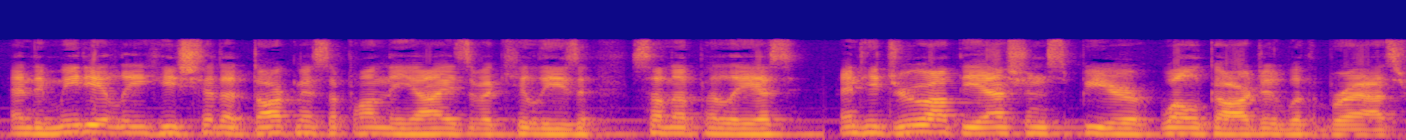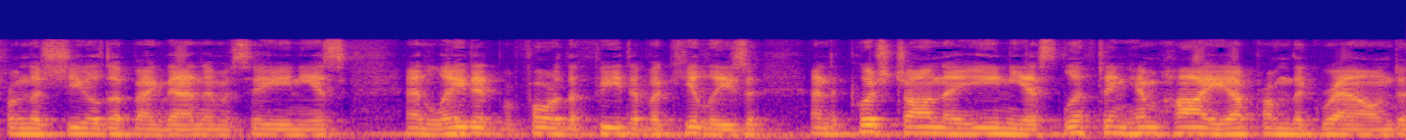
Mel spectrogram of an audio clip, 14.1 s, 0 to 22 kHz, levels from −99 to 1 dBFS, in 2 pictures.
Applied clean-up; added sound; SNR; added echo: none; none; none; none.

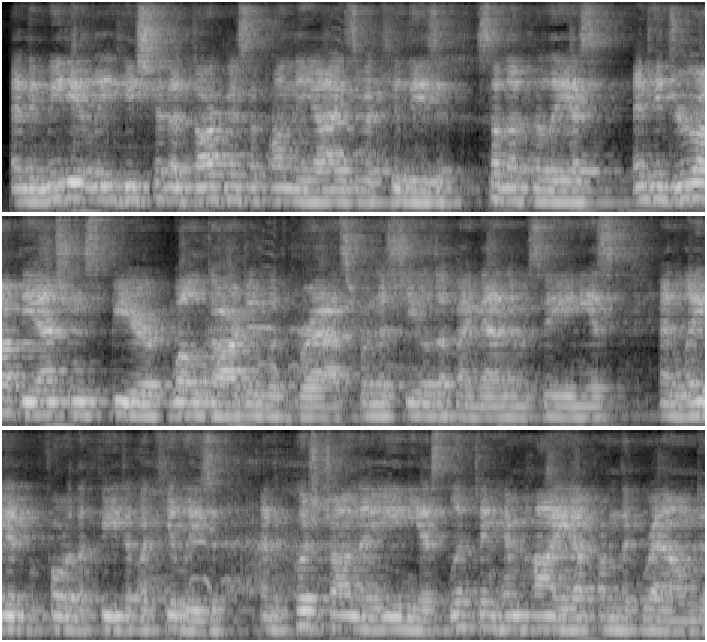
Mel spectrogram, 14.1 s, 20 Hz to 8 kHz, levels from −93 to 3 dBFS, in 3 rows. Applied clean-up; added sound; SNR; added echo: neural separator model SepFormer DNS4.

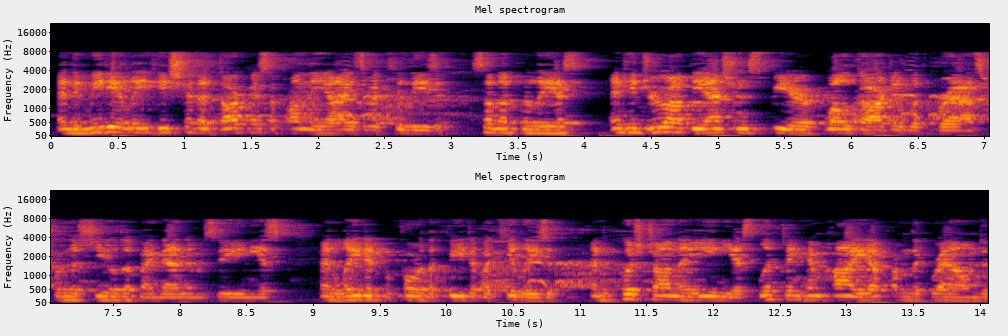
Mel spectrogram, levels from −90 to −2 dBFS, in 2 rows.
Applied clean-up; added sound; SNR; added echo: classical method WPE with log-MMSE.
